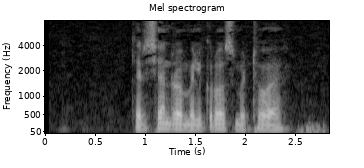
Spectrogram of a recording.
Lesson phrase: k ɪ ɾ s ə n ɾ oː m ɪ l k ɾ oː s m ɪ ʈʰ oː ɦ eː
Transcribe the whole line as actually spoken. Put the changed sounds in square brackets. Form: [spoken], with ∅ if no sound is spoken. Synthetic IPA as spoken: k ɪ ɾ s ə n ɾ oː m ɪ l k ɾ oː s m ɪ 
